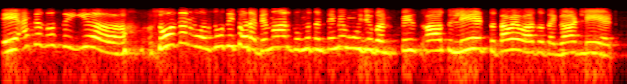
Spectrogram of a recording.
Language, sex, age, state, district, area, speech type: Kashmiri, female, 18-30, Jammu and Kashmir, Budgam, rural, conversation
